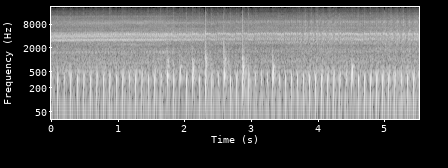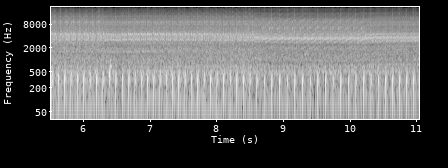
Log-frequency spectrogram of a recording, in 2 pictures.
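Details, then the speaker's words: 1971 Honda SL125 single, long-stored and freed after seizure, carburetor cleaned, thumping rough and uneven with sharper cracks under throttle; combustion smoke from crankcase shows heavy blow-by, owner suspects compression issue. "Oh, it wants to. Come on. The combustion right here is smoking out the case. I got a lot of blow-by going on."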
